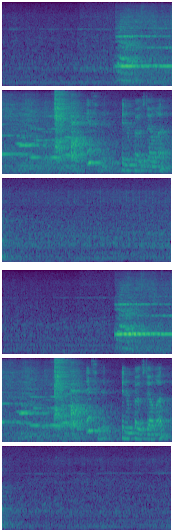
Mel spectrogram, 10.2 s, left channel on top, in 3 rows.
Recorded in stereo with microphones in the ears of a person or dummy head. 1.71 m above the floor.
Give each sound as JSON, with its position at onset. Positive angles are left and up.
{"t": 2.2, "sound": "a dropped coin", "side_deg": -65, "distance_m": 4.5}
{"t": 5.1, "sound": "a woman speaking", "side_deg": -75, "distance_m": 1.4}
